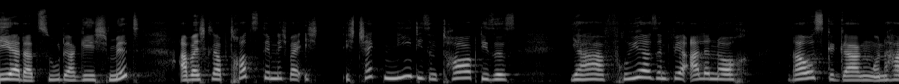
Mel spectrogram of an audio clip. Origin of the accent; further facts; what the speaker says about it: Mainz, Rhineland-Palatinate, Germany; In welcher Stadt meinst du? In Mainz.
